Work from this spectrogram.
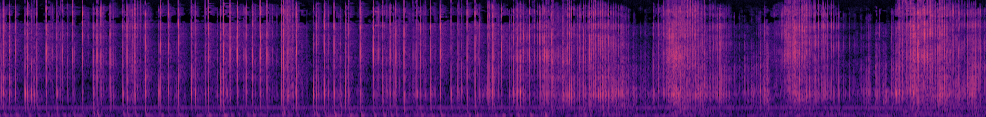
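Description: Long nails and fingertips tap and scratch the textured side of a small, hollow, red glossy croc-embossed patent faux leather baguette purse. Rapid, crisp clicking taps fill the first six seconds, then give way to longer, swelling scratchy rasps.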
